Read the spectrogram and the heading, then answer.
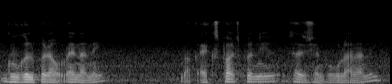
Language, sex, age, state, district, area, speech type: Bodo, male, 30-45, Assam, Kokrajhar, rural, spontaneous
